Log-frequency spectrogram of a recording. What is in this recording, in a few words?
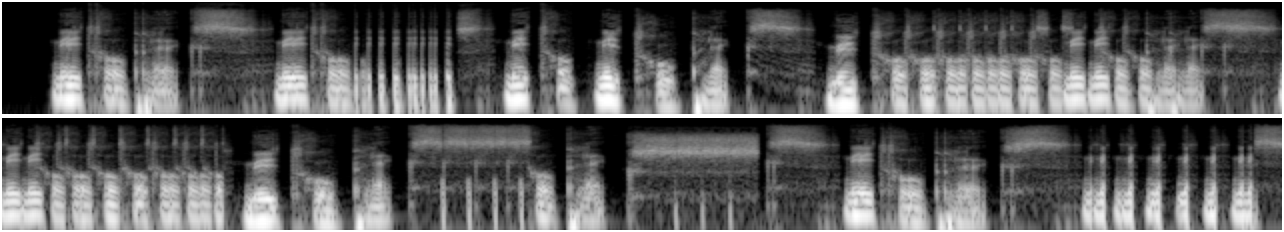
Trailer; Metroplex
